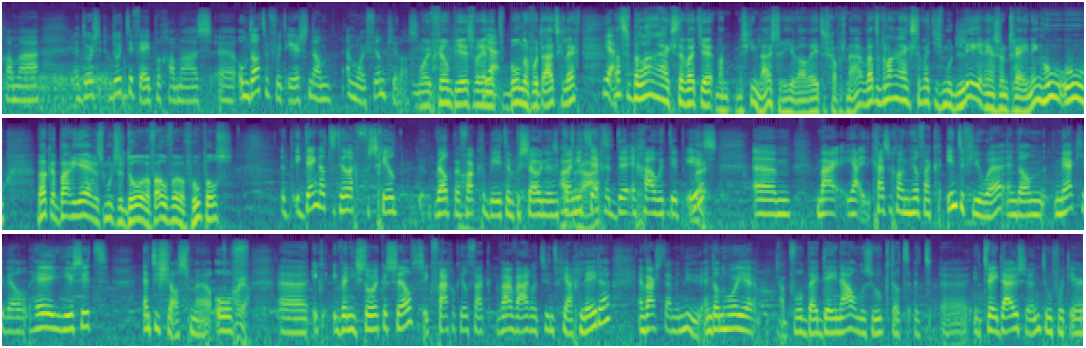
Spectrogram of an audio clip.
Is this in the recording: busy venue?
yes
